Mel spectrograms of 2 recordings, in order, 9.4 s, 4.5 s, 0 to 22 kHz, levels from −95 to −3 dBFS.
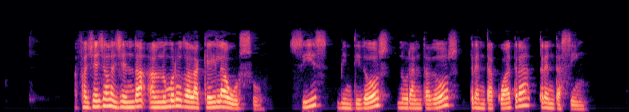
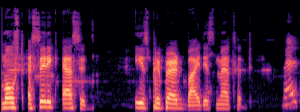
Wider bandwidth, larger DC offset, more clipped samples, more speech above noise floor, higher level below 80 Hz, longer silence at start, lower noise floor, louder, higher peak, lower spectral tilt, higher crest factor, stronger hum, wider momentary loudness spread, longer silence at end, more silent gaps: second, 7 kHz vs 15.5 kHz; neither; neither; first, 71 dB vs 42 dB; first, -58 dBFS vs -66 dBFS; first, 1.25 s vs 0 s; first, -88 dBFS vs -60 dBFS; about the same, -17 LUFS vs -18 LUFS; about the same, -2 dBFS vs -2 dBFS; first, -7.5 dB/octave vs -5.5 dB/octave; about the same, 16 dB vs 18 dB; neither; about the same, 13 LU vs 15 LU; first, 0.7 s vs 0.05 s; neither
